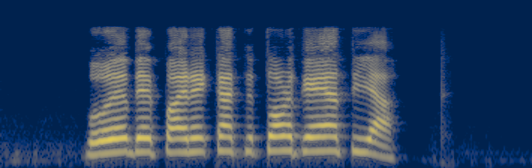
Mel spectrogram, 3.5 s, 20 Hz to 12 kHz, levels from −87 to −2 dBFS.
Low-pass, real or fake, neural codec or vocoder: 7.2 kHz; fake; codec, 16 kHz, 1 kbps, FunCodec, trained on LibriTTS, 50 frames a second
